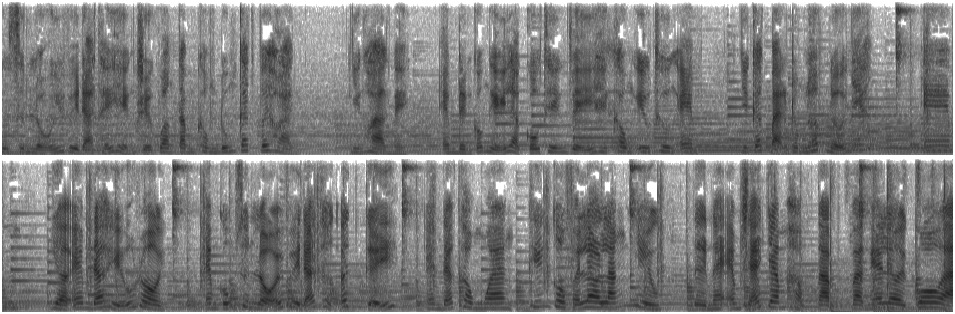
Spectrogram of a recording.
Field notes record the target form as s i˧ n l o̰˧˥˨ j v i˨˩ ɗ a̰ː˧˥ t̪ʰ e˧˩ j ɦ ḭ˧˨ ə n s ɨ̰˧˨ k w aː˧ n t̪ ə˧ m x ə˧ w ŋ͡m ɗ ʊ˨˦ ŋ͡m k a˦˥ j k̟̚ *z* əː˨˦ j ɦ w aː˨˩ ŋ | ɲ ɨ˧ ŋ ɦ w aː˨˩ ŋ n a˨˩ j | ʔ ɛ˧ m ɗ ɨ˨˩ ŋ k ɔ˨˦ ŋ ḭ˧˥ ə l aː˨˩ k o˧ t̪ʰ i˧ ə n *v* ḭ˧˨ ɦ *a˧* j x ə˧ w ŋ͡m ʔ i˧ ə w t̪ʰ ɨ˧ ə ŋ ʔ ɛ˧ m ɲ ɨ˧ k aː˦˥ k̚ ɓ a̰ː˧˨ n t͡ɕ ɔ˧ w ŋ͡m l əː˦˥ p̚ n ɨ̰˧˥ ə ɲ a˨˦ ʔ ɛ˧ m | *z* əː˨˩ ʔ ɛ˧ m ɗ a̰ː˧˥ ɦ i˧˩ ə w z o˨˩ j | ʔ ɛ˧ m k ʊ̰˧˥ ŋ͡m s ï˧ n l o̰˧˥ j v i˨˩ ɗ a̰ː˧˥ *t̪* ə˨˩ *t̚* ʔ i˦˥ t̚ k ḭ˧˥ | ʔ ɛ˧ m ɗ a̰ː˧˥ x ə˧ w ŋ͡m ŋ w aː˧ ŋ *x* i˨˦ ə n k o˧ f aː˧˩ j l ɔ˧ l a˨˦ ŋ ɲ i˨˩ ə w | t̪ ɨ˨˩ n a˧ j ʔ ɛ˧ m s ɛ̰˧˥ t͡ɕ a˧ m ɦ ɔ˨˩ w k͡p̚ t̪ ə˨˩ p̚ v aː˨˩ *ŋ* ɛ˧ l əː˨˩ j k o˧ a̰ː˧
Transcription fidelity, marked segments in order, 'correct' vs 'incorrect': incorrect: v, correct, correct, correct, incorrect: t̪ʰ, correct, correct, correct

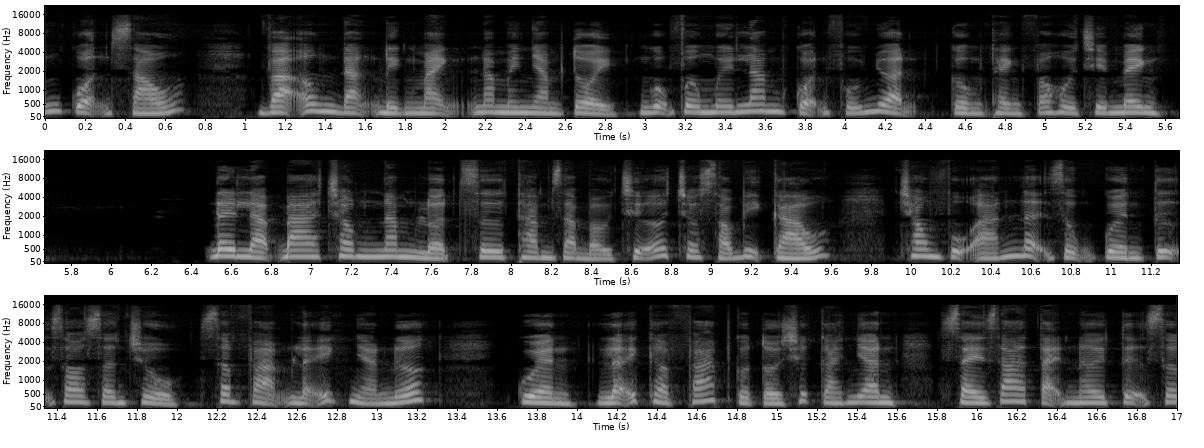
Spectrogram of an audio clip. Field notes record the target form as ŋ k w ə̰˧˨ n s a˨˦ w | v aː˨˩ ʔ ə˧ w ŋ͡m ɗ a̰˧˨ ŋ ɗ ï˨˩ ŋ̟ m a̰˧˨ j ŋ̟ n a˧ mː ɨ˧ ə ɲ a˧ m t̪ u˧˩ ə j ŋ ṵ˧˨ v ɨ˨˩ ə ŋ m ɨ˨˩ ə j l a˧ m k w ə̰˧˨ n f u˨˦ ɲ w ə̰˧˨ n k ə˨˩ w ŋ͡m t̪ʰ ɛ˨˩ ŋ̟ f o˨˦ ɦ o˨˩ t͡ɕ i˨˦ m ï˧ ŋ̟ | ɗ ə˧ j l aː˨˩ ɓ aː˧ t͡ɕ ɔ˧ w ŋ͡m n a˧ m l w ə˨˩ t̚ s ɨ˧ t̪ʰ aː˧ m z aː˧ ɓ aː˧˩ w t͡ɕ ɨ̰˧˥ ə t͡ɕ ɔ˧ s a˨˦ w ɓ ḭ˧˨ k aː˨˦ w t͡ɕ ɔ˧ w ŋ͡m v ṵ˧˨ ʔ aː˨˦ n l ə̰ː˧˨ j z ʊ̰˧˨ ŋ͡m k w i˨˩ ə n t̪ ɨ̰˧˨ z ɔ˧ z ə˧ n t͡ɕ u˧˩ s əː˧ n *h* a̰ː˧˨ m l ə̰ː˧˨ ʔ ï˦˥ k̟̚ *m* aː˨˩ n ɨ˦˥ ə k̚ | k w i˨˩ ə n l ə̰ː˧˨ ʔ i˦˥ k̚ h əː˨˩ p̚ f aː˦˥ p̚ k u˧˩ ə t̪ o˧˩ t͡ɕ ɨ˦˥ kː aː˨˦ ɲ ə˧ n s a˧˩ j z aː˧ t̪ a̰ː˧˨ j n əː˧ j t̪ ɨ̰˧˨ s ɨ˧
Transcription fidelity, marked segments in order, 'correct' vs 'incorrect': incorrect: f, incorrect: ɲ

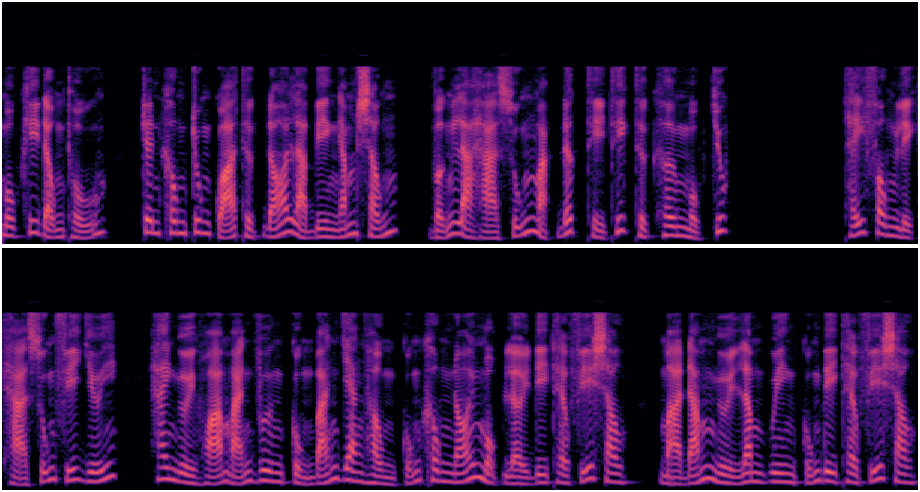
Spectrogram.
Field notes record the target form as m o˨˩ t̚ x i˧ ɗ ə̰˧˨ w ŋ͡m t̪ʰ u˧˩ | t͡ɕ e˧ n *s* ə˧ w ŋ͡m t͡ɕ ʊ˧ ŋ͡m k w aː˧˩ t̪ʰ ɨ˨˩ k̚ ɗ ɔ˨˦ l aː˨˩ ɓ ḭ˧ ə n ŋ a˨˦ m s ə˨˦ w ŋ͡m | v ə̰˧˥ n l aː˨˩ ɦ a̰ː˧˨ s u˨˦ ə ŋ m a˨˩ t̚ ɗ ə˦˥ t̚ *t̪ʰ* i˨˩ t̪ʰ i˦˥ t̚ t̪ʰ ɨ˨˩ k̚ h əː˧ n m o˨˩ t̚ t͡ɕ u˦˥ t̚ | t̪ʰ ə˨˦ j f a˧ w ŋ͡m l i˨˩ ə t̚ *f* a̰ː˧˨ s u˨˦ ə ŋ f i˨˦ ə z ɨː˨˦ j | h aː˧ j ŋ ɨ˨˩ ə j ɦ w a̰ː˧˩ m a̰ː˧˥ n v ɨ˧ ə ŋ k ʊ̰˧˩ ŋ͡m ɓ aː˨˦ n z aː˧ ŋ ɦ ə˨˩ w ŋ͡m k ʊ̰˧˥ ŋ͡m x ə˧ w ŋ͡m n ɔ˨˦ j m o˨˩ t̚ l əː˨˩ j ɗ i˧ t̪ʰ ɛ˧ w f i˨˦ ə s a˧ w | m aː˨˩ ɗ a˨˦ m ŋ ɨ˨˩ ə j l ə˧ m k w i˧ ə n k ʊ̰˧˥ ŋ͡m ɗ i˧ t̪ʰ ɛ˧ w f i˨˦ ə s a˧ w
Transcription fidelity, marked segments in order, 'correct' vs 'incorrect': incorrect: x, correct, incorrect: h

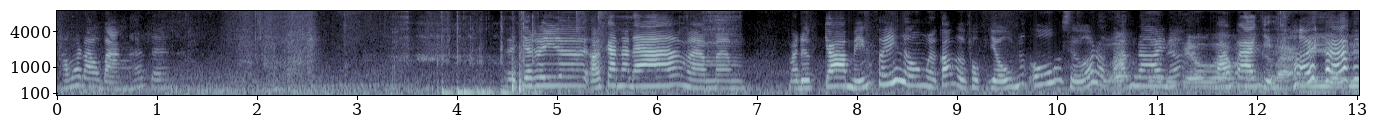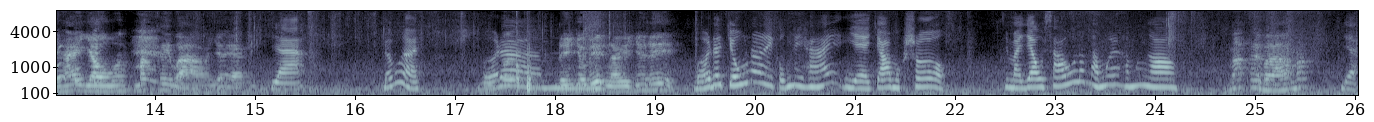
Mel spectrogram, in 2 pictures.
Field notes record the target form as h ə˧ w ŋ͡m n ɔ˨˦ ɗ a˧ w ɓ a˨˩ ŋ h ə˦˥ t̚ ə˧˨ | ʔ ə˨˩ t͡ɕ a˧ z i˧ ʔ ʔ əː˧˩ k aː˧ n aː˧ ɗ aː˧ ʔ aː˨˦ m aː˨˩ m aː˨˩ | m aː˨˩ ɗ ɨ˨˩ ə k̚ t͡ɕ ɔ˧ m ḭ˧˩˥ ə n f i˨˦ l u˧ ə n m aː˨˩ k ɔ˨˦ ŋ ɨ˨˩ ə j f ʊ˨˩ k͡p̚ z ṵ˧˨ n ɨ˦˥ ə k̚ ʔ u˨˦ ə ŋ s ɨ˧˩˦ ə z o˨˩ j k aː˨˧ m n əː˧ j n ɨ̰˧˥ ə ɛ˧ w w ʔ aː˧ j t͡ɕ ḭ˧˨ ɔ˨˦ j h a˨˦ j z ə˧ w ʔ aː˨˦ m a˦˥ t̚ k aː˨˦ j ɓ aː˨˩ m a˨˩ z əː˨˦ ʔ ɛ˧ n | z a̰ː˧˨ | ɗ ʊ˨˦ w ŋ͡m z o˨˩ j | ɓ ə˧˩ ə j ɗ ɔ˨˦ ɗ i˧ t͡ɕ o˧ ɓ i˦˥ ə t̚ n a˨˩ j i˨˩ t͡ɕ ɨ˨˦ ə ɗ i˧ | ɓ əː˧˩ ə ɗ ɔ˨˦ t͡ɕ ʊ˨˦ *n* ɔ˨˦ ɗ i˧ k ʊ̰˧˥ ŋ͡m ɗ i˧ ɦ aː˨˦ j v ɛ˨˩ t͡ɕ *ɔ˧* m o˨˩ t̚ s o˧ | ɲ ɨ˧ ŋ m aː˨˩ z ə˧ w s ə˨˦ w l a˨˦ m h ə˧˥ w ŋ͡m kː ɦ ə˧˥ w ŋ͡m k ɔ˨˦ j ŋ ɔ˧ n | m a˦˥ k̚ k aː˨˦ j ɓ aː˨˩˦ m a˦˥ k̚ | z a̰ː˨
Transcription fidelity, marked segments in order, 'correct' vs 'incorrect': correct, correct

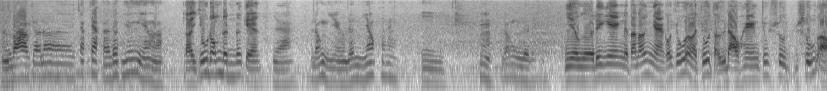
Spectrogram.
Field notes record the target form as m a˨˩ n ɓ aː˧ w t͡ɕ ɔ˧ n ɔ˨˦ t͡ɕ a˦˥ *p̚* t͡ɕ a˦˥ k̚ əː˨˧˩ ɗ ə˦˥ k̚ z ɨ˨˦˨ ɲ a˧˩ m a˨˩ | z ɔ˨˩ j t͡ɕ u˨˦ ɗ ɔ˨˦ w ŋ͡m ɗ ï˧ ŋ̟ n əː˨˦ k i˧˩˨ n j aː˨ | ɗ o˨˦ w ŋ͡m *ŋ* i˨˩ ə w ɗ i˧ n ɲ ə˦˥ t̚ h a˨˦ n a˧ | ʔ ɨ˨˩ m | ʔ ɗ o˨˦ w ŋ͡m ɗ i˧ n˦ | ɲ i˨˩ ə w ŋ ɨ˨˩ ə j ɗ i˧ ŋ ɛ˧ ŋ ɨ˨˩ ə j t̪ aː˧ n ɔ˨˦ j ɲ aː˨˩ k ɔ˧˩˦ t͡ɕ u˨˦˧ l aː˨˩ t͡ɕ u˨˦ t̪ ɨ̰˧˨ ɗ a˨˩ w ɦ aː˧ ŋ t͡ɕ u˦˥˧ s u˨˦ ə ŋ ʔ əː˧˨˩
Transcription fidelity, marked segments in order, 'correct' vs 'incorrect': incorrect: k̚, incorrect: ɲ

